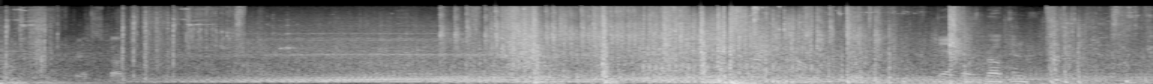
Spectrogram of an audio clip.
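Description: A vehicle engine roars and rises in pitch as it drives.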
